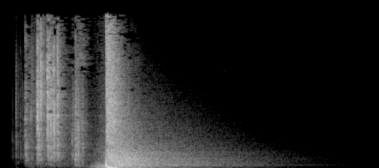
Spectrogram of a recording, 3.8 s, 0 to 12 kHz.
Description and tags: GASP Sniper Load and Fire 2
Sound FX for loading and firing a sniper rifle - variation 2.
Shot, Weapon, FX, Sniper, Action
